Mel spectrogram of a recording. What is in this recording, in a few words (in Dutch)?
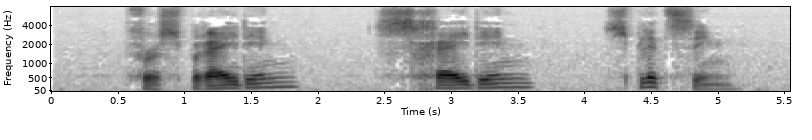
verspreiding scheiding, Dutch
